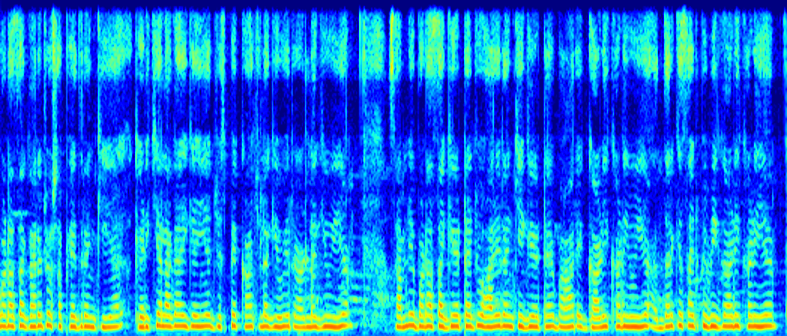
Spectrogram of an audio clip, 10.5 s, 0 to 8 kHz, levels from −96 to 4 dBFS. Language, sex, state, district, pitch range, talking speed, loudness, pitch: Hindi, male, Jharkhand, Jamtara, 235-250 Hz, 205 wpm, -24 LUFS, 245 Hz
